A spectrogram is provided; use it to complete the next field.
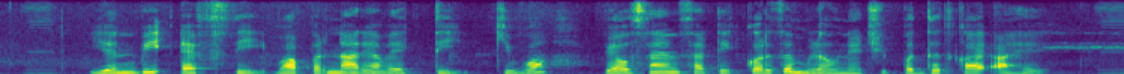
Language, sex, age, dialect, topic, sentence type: Marathi, female, 25-30, Northern Konkan, banking, question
